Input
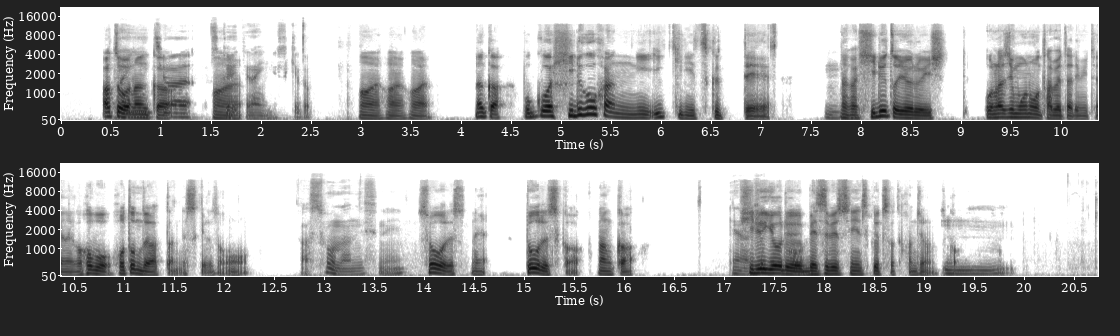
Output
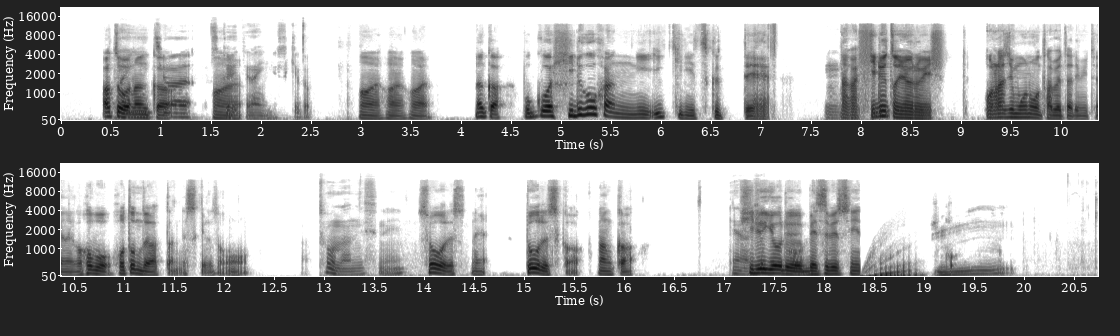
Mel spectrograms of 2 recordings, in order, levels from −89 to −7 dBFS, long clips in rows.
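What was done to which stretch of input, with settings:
0:06.91–0:09.42: ceiling on every frequency bin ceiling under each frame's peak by 17 dB
0:12.18–0:12.95: fade out and dull
0:18.35: tape start 1.20 s

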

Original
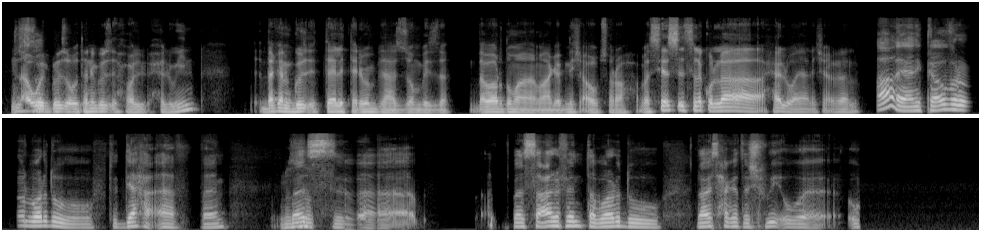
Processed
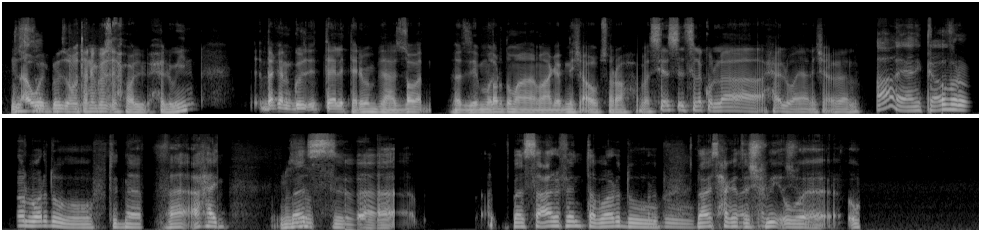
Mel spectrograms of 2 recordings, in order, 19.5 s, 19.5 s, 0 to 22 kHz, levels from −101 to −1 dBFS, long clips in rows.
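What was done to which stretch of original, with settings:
0:00.66–0:01.19: every bin compressed towards the loudest bin 2 to 1
0:01.83–0:03.41: high-pass filter 400 Hz → 150 Hz 24 dB per octave
0:04.05–0:04.91: reverse
0:06.23–0:09.40: downward compressor 5 to 1, threshold −39 dBFS
0:11.00–0:11.93: reverse
0:13.69–0:15.24: fade in
0:15.86–0:17.91: single-tap delay 364 ms −15 dB
whole clip: downward compressor 4 to 1, threshold −36 dBFS; level +1 dB

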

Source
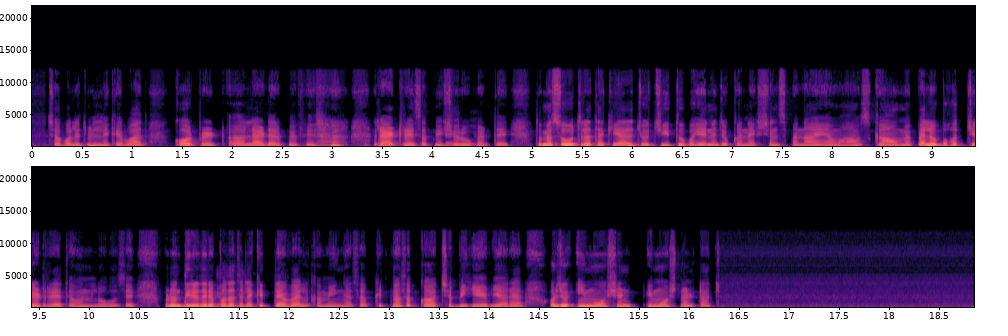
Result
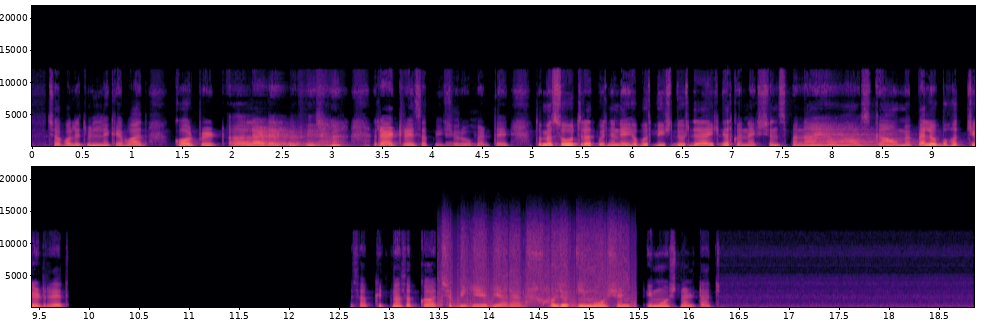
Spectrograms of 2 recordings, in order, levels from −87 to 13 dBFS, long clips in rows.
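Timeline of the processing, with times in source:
0:02.03–0:02.85: thrown reverb, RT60 0.98 s, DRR 2 dB
0:03.95–0:04.69: fade in, from −13.5 dB
0:05.63–0:07.01: reverse
0:07.60–0:08.16: thrown reverb, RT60 2.9 s, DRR 2 dB
0:09.80–0:12.63: silence
0:13.49–0:15.48: linear delta modulator 64 kbit/s, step −26 dBFS

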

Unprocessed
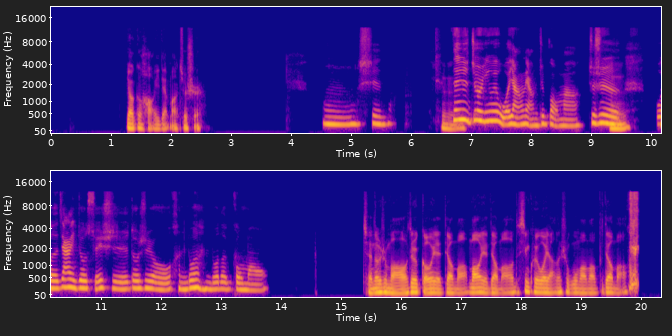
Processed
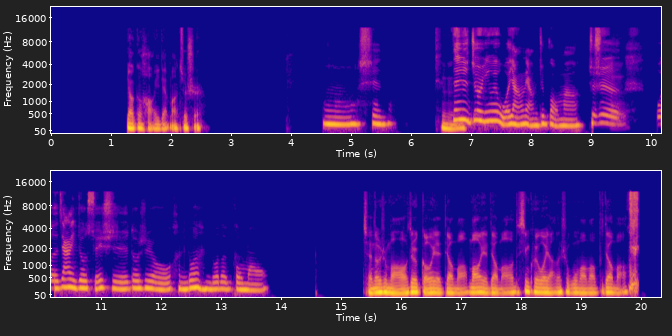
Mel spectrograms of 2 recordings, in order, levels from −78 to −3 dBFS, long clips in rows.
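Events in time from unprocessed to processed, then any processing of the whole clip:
0:04.72–0:05.44: parametric band 890 Hz +13.5 dB 0.66 octaves
0:09.02–0:10.22: high-pass filter 400 Hz 24 dB per octave
0:11.43–0:13.65: high-frequency loss of the air 140 metres
whole clip: noise gate with hold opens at −38 dBFS; bass and treble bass +14 dB, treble +13 dB; level −7.5 dB

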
